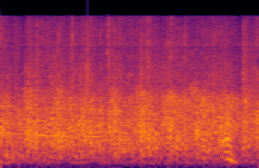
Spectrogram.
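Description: An audience bursts into applause, a dense burst of clapping that fills the space at close range and holds steady throughout.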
